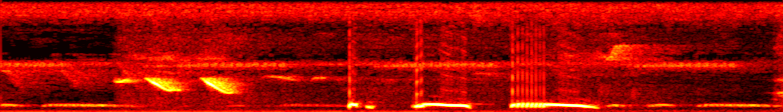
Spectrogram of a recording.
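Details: Decoy spotted dove for trap-cage luring, soft murmured coos, then a burst of two short notes and two long descending hollow coos; a few brief high chirps from another bird early on.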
